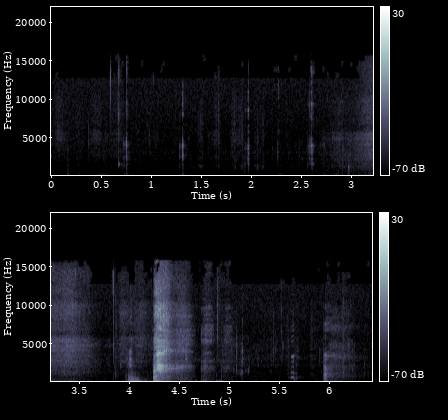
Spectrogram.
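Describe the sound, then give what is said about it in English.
Someone takes a small bite of food and chews it, making soft, scattered crunchy clicks. A louder, breathy burst of mouth noise follows partway through, then more light chewing. “All right, we're going to do it. We got it. I'm taking a little bite.”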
